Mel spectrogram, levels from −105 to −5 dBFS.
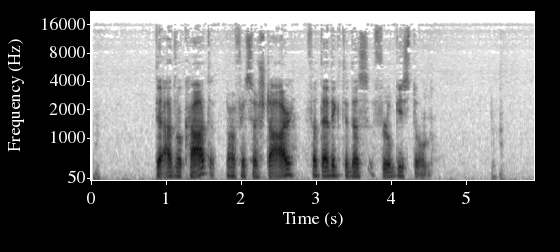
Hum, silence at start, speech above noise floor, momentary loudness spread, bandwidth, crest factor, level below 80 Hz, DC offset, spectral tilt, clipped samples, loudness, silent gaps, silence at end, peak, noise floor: none; 0.85 s; 45 dB; 13 LU; 16.5 kHz; 20 dB; -54 dBFS; under 0.1%; -6 dB/octave; under 0.1%; -20 LUFS; none; 1.45 s; -2 dBFS; -64 dBFS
